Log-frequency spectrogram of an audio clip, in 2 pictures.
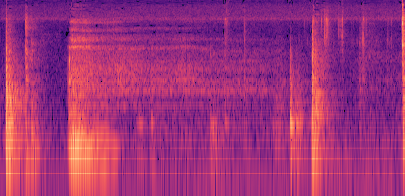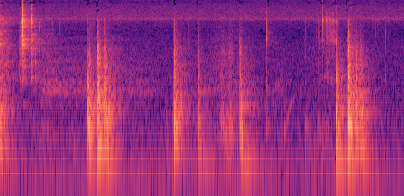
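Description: Irregular knocks and clatter of a metal engine-computer case and its loose metal cover plate being handled and set down on a desk, with the two loudest knocks right at the start and under a second in.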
